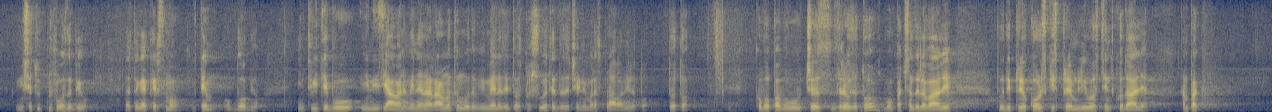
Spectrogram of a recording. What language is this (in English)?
Slovenian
